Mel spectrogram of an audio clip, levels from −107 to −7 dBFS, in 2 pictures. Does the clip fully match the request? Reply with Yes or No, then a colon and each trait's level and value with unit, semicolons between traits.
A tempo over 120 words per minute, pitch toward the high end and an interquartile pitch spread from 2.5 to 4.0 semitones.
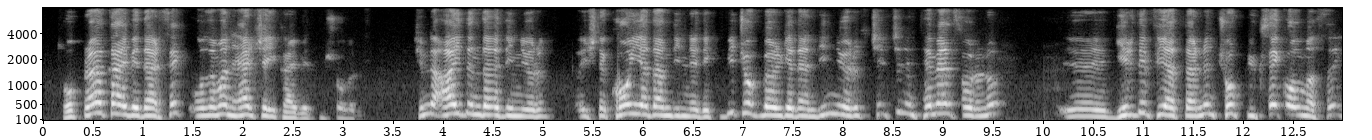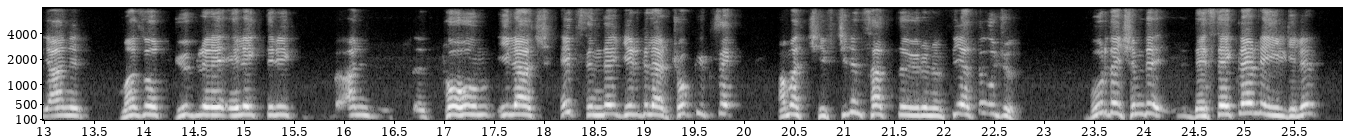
No: average, 110 wpm; high, 210 Hz; average, 3.6 semitones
